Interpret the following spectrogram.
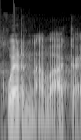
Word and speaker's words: Cuernavaca: And Cuernavaca, it's pronounced Cuernavaca in Spanish, right?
